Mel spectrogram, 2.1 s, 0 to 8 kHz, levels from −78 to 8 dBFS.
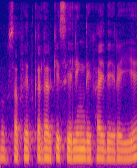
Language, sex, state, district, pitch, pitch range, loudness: Hindi, male, Bihar, Jamui, 120 Hz, 115-120 Hz, -16 LUFS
